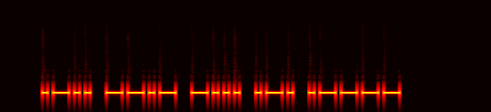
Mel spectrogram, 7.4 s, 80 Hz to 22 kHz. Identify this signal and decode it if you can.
Morse code, heard as a keyed tone, about 15 wpm, 700 Hz. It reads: LQBR1
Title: Code Groups - 5 Letter:Numbers - 15wpm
